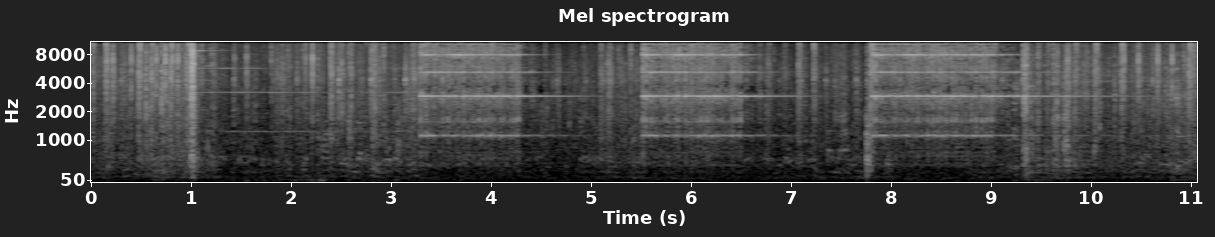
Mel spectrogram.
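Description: A bell telephone rings in three long bursts with pauses between them, bright metallic trills heard close and clearly over a quiet room with faint clicks.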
